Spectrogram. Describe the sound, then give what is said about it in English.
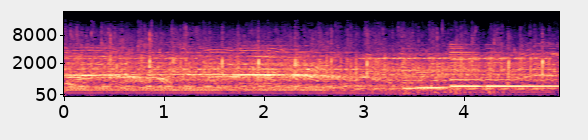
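A church audience at a revival service with baptisms claps and cheers in praise to God continuously, a dense, steady wash of hand claps with voices shouting over it, sustained at an even, fairly loud level throughout. “Let's clap our hands one more time and give God great praise.”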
